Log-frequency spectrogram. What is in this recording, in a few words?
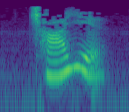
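"茶叶", Mandarin Chinese; chinese-flashcards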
